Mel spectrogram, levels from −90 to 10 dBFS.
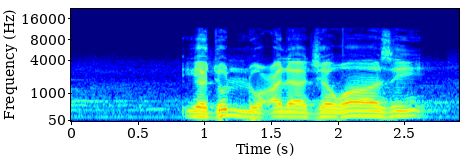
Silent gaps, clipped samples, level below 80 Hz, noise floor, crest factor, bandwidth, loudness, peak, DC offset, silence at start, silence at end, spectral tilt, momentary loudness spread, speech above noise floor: none; under 0.1%; -56 dBFS; -51 dBFS; 16 dB; 12 kHz; -23 LUFS; -8 dBFS; under 0.1%; 0 s; 0.25 s; -6.5 dB/octave; 8 LU; 29 dB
